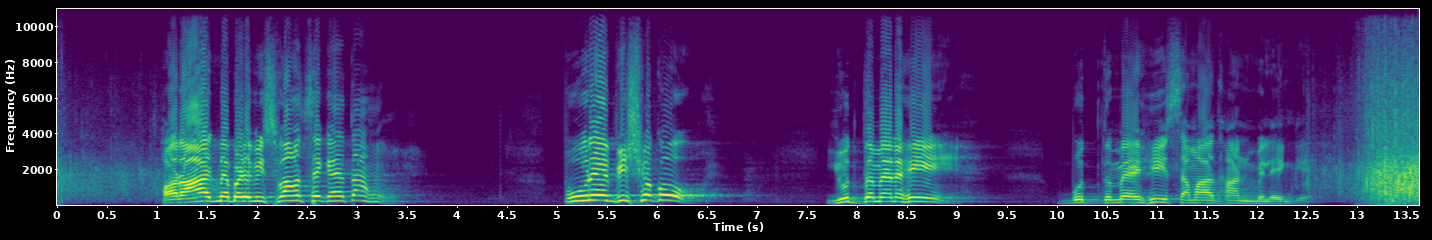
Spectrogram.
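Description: An elderly man speaks with animation through a microphone in a large hall.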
